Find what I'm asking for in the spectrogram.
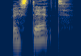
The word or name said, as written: restant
